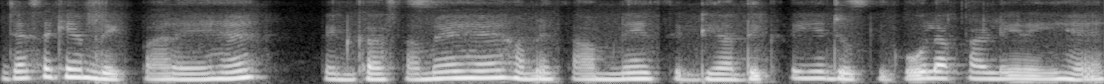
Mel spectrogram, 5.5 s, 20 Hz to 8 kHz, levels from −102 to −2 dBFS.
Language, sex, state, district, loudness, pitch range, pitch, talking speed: Hindi, female, Delhi, New Delhi, -15 LUFS, 200-235 Hz, 215 Hz, 240 wpm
